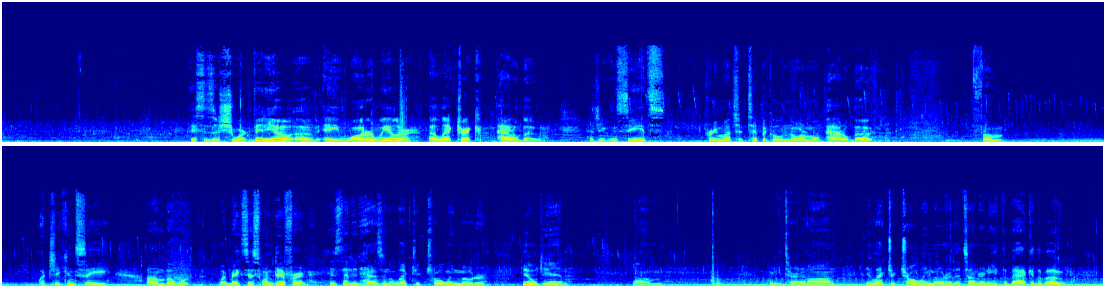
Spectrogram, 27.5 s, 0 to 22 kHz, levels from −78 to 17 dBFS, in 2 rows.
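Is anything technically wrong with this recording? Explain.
Yes. Loose connector crackle appears from 4.97 to 5.06 s. A worn or dirty contact intermittently makes and breaks as it shifts, chopping the signal and adding clicks from any DC on the line, so a short, ragged burst of scratchy crackle breaks through the sound.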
